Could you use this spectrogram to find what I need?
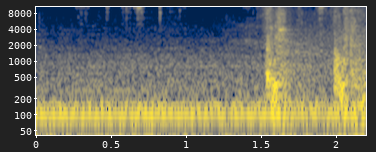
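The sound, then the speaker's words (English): A truck driving up a street, heard as a steady low engine rumble that continues throughout, with two brief louder bursts of noise near the end. “Later, she drives the truck up a street.”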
